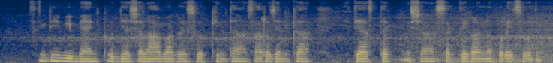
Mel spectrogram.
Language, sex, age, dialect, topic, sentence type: Kannada, male, 18-24, Dharwad Kannada, banking, statement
